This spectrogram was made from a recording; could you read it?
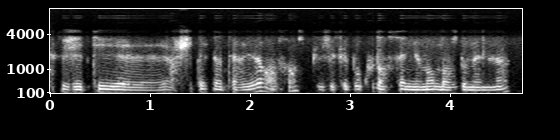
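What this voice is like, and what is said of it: French from France accent. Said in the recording (French): “vous l'entendez à mon accent, je suis français.”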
